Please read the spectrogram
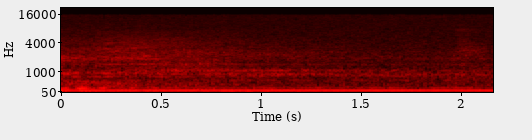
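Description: Quiet room tone: a faint hiss over a steady low hum.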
